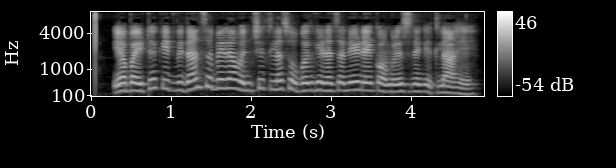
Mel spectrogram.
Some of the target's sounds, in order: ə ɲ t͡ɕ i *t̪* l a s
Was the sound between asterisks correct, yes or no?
yes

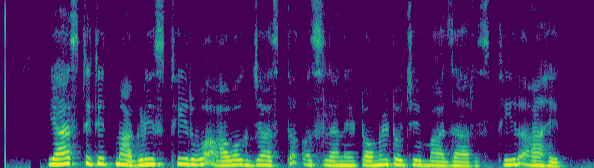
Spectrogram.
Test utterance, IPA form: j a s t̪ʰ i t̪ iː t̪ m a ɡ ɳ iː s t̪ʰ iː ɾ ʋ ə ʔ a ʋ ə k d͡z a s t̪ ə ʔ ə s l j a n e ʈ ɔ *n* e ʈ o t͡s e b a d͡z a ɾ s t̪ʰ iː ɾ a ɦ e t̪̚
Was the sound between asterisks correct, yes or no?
no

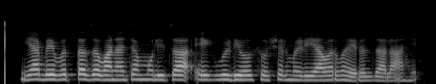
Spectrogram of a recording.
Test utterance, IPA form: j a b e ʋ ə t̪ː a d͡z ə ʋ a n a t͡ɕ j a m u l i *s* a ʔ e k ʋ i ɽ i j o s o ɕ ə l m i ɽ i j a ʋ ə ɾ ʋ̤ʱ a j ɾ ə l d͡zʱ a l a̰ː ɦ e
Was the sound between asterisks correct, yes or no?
no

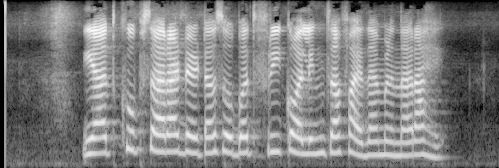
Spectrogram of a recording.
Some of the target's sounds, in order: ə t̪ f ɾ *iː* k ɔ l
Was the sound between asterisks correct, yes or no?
yes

